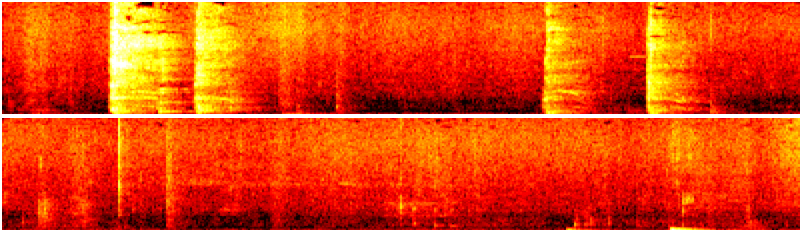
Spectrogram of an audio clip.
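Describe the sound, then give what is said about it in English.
Several sharp coughs come in quick bursts with short pauses between them, followed by quieter throat sounds and a final cough near the end, with no talking. “You have a cough drop.”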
